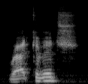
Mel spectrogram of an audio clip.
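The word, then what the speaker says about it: Rajaković: the Raptors coach, Darko Rajovic. Yeah. Basically, is close to how you say it. Ratkovic is how you say it, but I'll let you make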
